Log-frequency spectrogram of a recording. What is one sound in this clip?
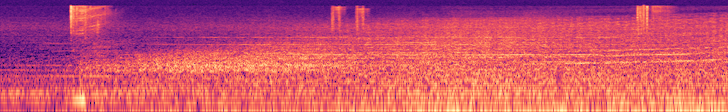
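A low electronic hum slowly swells.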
